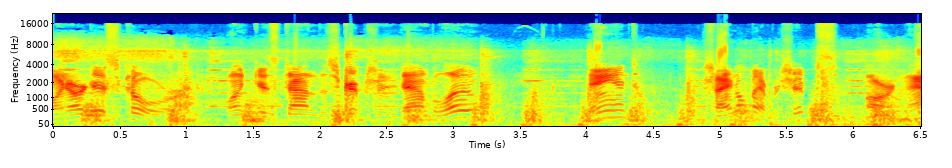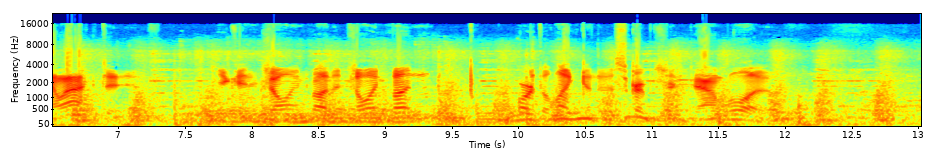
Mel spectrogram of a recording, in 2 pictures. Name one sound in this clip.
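Steel wheels squeal against the rails.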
